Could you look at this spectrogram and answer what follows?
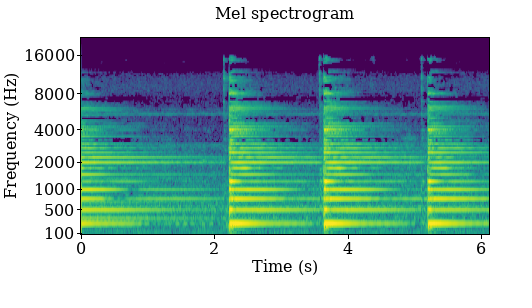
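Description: An open guitar B string is plucked for tuning, three clear, close, ringing notes, each slowly decaying before the next, with a quiet ring already fading at the start and no talking.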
